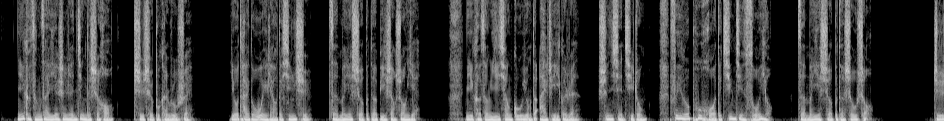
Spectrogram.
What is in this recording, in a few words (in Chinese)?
情感电台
